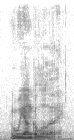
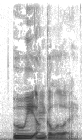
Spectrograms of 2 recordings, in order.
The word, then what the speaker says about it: Uiagalelei: Uiagalelei. – Uiagalelei. I got it. – Uiagalelei.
